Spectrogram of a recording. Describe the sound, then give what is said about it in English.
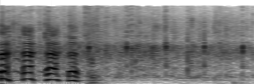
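A short burst of voiced sound gives way to a light, scattered round of audience applause, a patter of claps that stays fairly soft and steady before fading. “Now, no one has clapped for me yet, so all right.”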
